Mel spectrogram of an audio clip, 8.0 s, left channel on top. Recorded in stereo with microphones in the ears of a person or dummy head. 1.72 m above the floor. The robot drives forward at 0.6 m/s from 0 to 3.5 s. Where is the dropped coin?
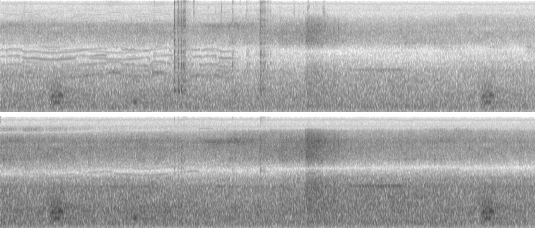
50° left (ahead or behind); by 4.9 s 40° left (ahead or behind).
